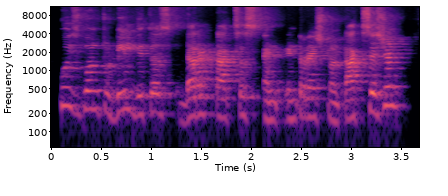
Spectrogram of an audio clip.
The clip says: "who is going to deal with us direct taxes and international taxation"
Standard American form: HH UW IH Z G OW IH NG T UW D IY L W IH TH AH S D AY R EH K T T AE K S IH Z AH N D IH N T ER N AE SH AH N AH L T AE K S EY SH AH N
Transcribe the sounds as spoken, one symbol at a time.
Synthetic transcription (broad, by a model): HH UW IH Z G OW IH NG T UW D IY L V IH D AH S D AY R EH K T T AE K S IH S AH N D IH N T ER N AE SH AH N AH L T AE K S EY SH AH N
